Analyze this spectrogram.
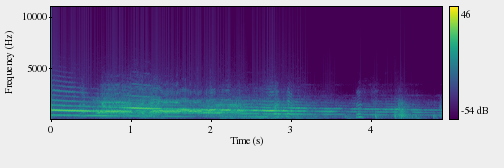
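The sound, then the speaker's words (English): A loud police siren wails steadily, its tone slowly sliding downward over several seconds, with faint rumbling and clatter underneath toward the end. “I hear a siren. Oh, so do I. It's the police”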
